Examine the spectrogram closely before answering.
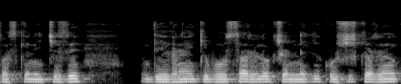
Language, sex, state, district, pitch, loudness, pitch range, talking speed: Hindi, male, Bihar, Darbhanga, 125 Hz, -16 LUFS, 120-125 Hz, 255 wpm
